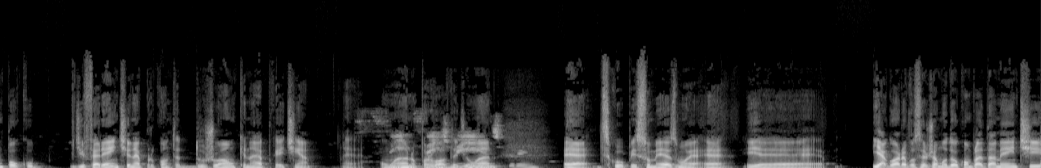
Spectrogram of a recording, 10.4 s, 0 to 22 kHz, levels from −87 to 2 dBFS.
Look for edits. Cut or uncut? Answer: uncut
